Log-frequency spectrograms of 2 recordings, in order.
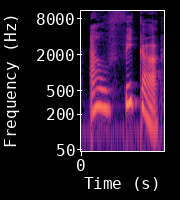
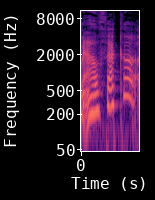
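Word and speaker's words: Alphecca: The brightest star in Corona Borealis is Alfikica. We'll spell that A L P H E C CA, also known as Gemma, G E M A. Sometimes called the pearl of the crown. The name Alfeca originated with a description of Corona Borealis as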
